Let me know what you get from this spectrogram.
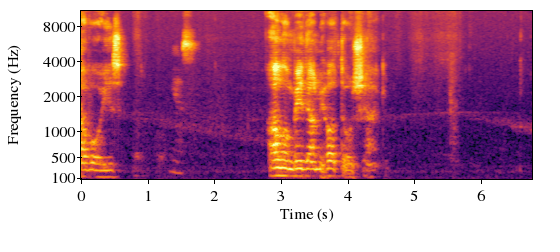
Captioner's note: speaking hungarian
